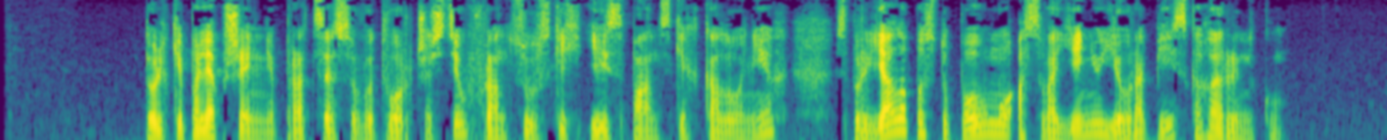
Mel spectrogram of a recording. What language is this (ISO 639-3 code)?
bel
